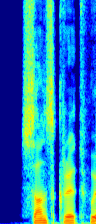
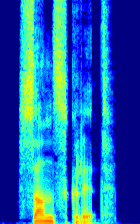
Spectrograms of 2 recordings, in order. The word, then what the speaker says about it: Sanskrit: Sanskrit, which frequently in the West is pronounced as Sanskrit, or as even Sanskrit, those are incorrect pronunciations, by the way. Sanskrit, Sanskrit, Sanskrit.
